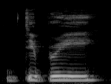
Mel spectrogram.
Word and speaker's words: debris: IO bis we have debris we also have Island and we have Isle again notice that I did not pronounce the s in any of these again I Bourgeois deep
